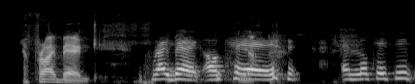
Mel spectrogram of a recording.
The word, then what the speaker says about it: Freiberg: It's a status a public university, and also we have TU Bergakademie Freiburg. Is it correct, my pronunciation? Freiberg.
